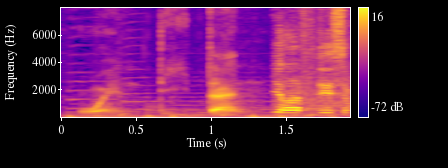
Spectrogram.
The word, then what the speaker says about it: Huentitán: Also, Barranca de Huetipo. De hecho, se pronuncia Huentitán.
